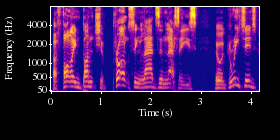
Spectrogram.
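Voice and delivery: usual speaking voice

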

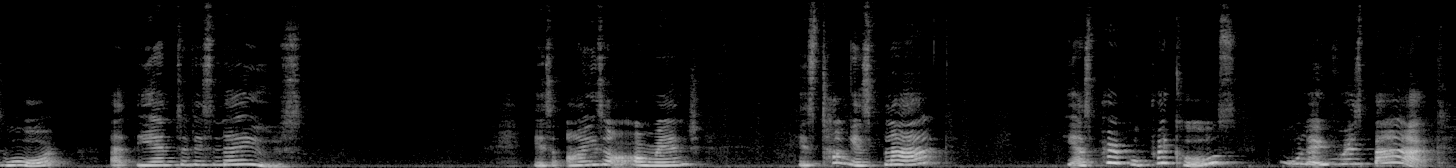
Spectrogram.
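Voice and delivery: high, rising panic; terrified mouse. Acted. Mouse meeting the real Gruffalo, rising terror. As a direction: build to a frightened squeal.

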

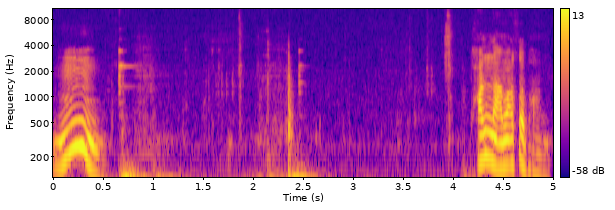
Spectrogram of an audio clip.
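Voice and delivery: talking while chewing; muffled through food; mouth full. Real, not acted. Seen 2: cheeks puffed, jaw working from bite at -2 throughout labelled words.

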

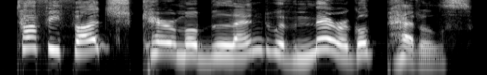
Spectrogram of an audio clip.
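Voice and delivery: very high, loud presentation; announced. Acted. Taffy presents her toffee, high and proud. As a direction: show off the sweets proudly. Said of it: "Taffy announced".

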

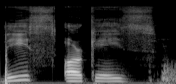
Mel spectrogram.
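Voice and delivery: "those are keys" and "these are keys" drawn out word by word; teacher slowly reads both answer choices; very slow quiz read. Shown as a demonstration. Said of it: "أنهو الأصح؟".

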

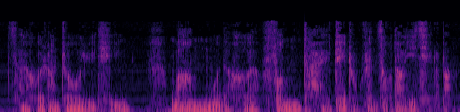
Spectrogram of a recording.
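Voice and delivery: ordinary delivery, nothing marked

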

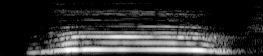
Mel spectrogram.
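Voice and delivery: long, loud high moo; big swooping cow noise. Pretend. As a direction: imitate a cow for children. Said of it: "she makes a noise like this".

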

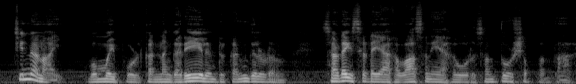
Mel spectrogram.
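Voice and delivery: plain reading voice

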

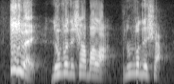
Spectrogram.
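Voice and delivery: loud fast pep talk; determined. Real, not acted. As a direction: psych yourself up out loud. Self-pep after bad luck.

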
